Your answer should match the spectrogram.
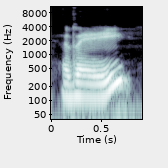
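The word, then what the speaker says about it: rey: And when it comes at the end of a word or when it comes alone, it will pronounce as e, like rei, lei, guay, delante y detrás.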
